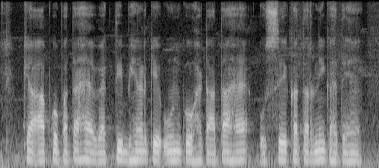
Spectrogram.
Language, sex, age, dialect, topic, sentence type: Hindi, male, 46-50, Hindustani Malvi Khadi Boli, agriculture, statement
